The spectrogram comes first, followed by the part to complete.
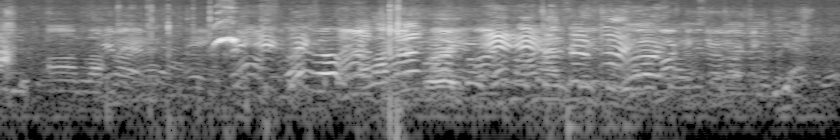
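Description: Several men shouting and calling out over one another, with a single sharp knock about three seconds in.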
